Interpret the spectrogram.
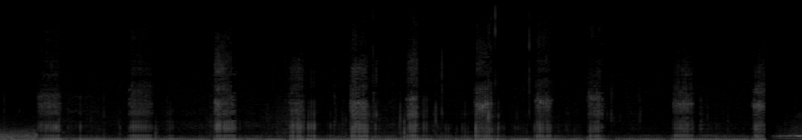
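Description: Domestic cat purring, the purr swelling and easing in a steady rhythm about once a second.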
